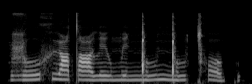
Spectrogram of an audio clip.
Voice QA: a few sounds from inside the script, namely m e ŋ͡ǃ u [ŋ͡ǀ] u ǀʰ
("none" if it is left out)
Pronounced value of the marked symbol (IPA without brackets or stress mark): ŋ͡ǃ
